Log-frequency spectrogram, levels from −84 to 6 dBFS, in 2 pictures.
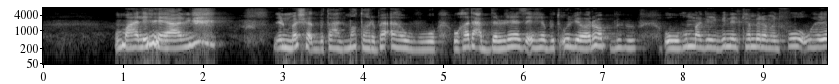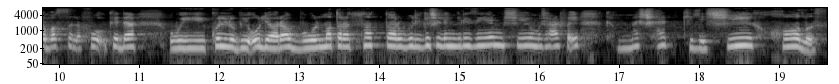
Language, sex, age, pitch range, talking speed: Arabic, female, 20-39, 195-240 Hz, 115 wpm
